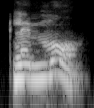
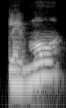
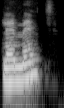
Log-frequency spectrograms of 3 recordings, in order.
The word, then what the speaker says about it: Clément: And with that, we have from Rwanda, a gentleman by the name Clément Irario. Clément Irario. It's a French name. Don't pronounce it as Clement.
